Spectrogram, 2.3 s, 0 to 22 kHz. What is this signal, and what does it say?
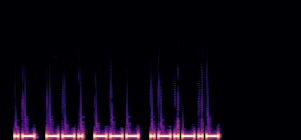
Morse code, heard as a keyed tone, about 40 wpm, 700 Hz. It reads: AGO.
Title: Sentences from Top 500 Words and Abbreviations 40wpm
